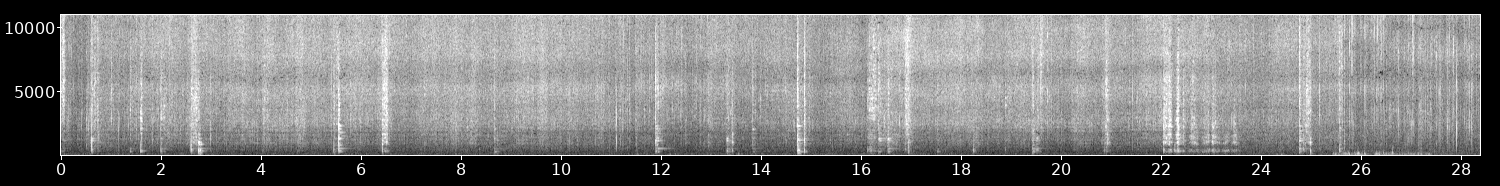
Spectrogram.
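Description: Goat blood fry sizzling steadily in a wide metal kadai over a wood fire, while it is stirred: a spatula scrapes and knocks against the pan at irregular intervals.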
